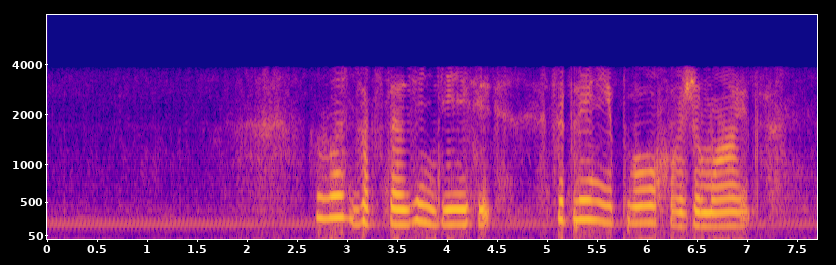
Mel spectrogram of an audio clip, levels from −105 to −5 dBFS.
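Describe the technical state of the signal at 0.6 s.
At 0.6 s the speech carries the RealAudio 14.4 codec fault, present across the whole clip. A very low-rate speech coder, consistent with about 8 kbit/s, squeezes the signal into a narrow 200 Hz to 3.7 kHz band, leaving nothing above 3.8 kHz. The heavy coding damage makes the speech sound muffled and gargly.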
